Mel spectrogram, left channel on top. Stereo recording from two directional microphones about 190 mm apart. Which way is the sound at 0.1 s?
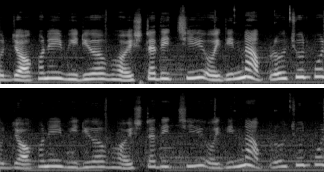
25° left (ahead or behind).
